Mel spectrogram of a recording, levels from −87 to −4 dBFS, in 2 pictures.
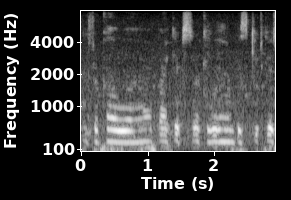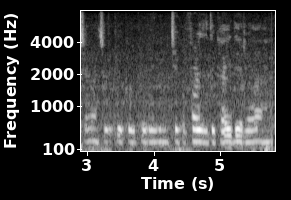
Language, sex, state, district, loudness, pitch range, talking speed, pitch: Hindi, female, Himachal Pradesh, Shimla, -16 LUFS, 240-260 Hz, 165 wpm, 250 Hz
